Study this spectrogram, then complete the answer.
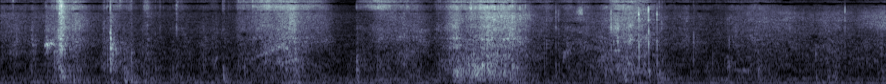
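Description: A cardboard box scrapes and rubs as it is handled.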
